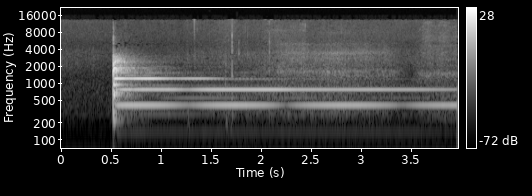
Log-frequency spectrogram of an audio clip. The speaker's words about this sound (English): Same as if I ring the bell.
